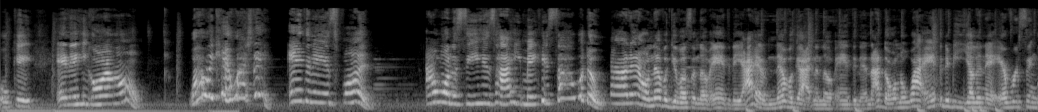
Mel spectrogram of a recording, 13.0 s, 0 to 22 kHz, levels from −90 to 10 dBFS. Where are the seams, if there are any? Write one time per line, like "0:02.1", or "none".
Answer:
0:07.6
